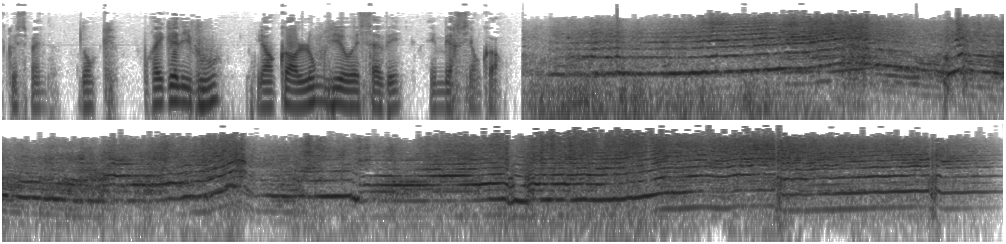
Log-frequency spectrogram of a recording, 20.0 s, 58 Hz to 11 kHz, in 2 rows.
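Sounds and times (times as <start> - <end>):
speech: 0.1 - 5.1
V10 Formula 1 race car engine screaming through gear shifts: 5.2 - 20.0.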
